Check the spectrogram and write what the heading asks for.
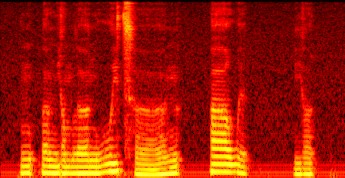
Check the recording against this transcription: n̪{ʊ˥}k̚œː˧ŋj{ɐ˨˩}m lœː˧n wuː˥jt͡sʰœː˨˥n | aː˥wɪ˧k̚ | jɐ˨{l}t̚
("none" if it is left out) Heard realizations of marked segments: ʊ˧, ɐ˧, none

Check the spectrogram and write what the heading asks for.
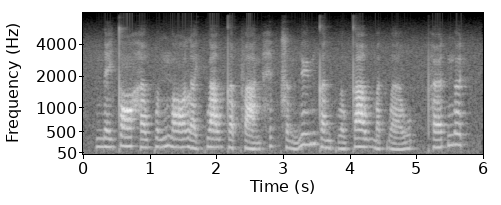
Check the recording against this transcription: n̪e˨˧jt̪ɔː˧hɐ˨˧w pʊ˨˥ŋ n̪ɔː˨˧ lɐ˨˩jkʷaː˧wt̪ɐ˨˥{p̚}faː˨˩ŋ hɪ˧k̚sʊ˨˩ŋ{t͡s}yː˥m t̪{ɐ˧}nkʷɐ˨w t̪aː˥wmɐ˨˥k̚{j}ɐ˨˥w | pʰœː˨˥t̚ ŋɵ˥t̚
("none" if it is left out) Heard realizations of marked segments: p̚, n̪, ɐ˧, w

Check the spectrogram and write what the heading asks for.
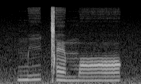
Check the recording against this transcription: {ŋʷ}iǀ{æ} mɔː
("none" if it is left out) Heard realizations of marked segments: m, ɛ

